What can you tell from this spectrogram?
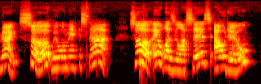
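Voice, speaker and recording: A woman projects her high voice in a raised tone. She moves at a very slow pace with lively intonation. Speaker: woodturner and live-stream demonstrator. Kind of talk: playful recipe demo in exaggerated broad Yorkshire; live-stream demo with casual chat. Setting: live stream.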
